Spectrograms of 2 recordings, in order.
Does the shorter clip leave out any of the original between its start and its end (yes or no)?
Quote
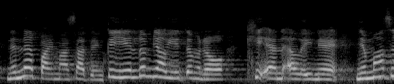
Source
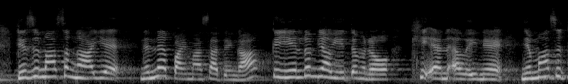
yes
